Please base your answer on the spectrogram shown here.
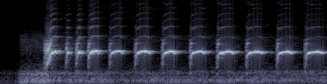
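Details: Local male zebra dove calling to its mate, giving a quick, steady series of around eleven purring coo notes at an even pitch, evenly spaced.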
